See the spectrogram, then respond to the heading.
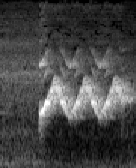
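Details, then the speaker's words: Toyota Avanza alarm, door switches checked one by one while pressing the remote; loud warbling siren keeps sweeping after remote press, so the tested door switch is not the cause: alarm siren sounding on remote lock. "Kita menekan tombol remote. Bunyinya masih terdengar, jadi bukan yang ini."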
